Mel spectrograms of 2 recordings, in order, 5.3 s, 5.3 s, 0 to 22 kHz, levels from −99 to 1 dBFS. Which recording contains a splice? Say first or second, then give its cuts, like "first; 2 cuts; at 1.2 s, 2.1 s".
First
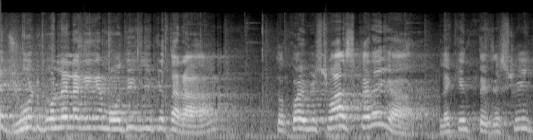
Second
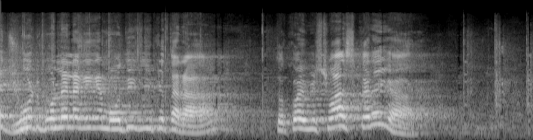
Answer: first; 1 cut; at 4.3 s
